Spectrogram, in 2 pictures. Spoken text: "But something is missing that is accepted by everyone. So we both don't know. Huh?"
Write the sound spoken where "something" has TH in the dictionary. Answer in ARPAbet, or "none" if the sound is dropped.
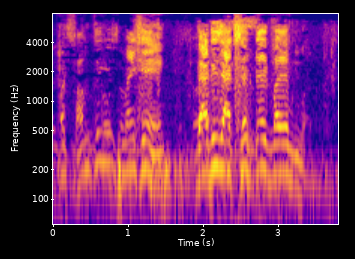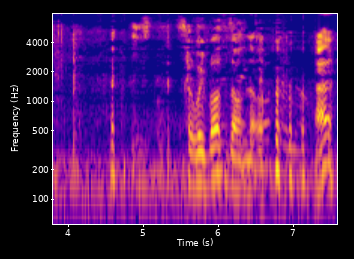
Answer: T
